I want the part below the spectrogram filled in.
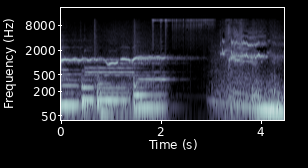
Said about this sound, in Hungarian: Visszakapcsolunk kettesbe, és adunk egy kövér gázfröccsöt.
